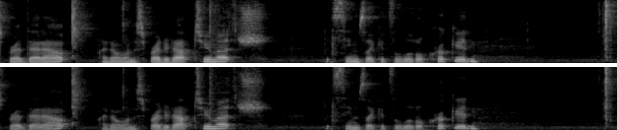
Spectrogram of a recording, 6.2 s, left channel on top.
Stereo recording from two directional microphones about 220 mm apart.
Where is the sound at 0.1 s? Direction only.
30° left (ahead or behind); by 2.6 s 5° left (ahead or behind).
